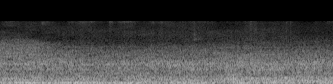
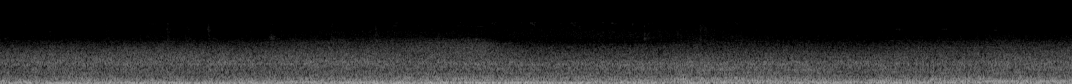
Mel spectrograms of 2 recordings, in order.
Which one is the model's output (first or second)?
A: first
